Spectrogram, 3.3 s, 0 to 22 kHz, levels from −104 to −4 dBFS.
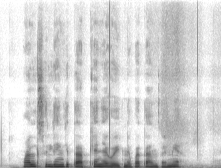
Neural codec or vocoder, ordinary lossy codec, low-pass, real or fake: none; none; none; real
